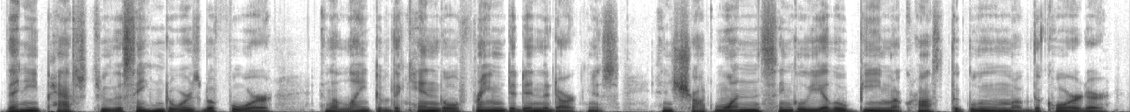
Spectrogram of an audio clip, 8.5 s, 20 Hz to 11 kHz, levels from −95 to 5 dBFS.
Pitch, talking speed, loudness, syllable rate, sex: 95 Hz, 225 wpm, -15 LUFS, 5.8 syllables/s, male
